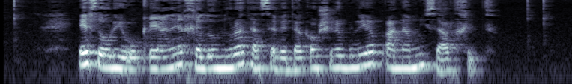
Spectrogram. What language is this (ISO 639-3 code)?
kat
